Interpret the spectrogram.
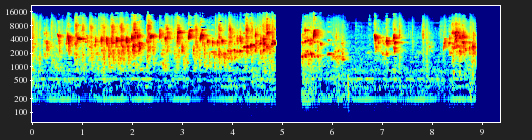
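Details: Atlantic canary singing in Remscheid, Germany, on 19 October 2021: a fast, dense warble of high twittering and trilled notes, run together in long bursts with a short pause midway, then broken phrases; faint low hum beneath.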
